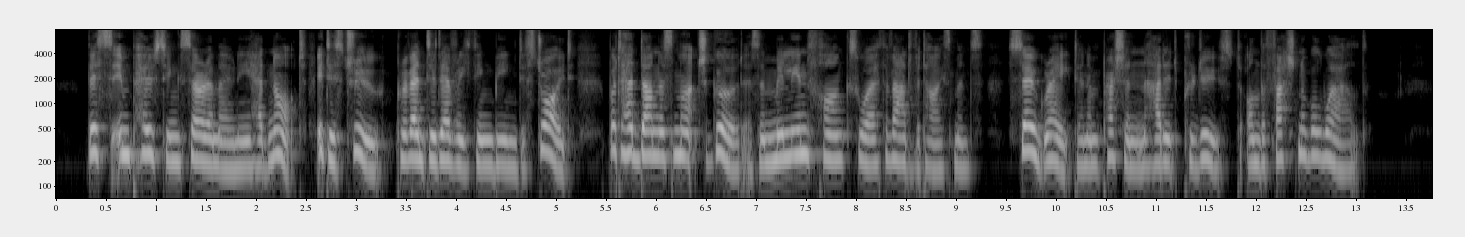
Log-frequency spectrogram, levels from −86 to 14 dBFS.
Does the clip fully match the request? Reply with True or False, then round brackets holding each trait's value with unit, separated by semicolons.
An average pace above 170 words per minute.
False (155 wpm)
